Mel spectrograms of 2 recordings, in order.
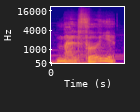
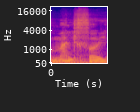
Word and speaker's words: Malfoy: Donc ça fait penser évidemment à Draco Malfoille. Je précise que Draco Malfoy c'est plus la prononciation en anglais.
